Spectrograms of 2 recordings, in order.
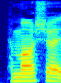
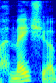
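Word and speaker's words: hamartia: Hamasha is a character's tragic flaw, or Hamasha, but this is spelled with an R. I thought it was Hamasha.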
